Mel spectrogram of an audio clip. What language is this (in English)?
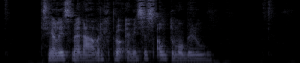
Czech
